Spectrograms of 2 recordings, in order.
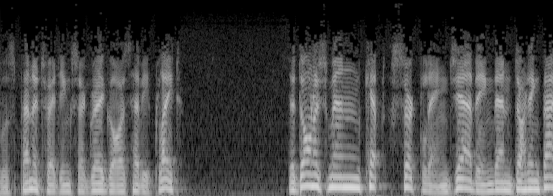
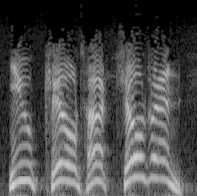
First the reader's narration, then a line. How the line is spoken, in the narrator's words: he shouted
